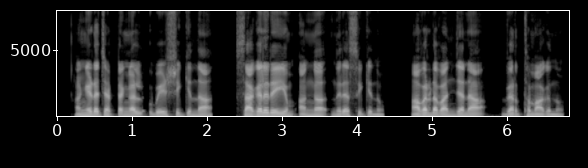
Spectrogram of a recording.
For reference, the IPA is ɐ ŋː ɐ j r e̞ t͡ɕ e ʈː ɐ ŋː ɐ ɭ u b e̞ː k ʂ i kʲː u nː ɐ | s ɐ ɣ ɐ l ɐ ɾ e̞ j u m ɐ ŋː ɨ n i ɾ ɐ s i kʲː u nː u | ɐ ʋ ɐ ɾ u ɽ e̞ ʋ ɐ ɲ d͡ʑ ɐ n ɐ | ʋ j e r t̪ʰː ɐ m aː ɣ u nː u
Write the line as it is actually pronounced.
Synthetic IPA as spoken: ɐ ŋː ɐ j ɽ e̞ t͡ɕ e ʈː ɐ ŋː ɐ ɭ u b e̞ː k ʂ i kʲː u nː ɐ | s ɐ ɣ ɐ l ɐ ɾ e̞ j u m ɐ ŋː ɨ n i ɾ ɐ s i kʲː u nː u | ɐ ʋ ɐ ɾ u ɽ e̞ ʋ ɐ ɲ d͡ʑ ɐ n ɐ | ʋ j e r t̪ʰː ɐ m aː ɣ u nː u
